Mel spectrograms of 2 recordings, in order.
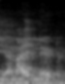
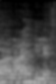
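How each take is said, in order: First: एनाहिलेट said a-nai-let, the h left silent. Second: एनाहिलेट said wrongly as a-na-hi-let, with the h sounded; wrong pronunciation with h. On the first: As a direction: say एनाहिलेट correctly with no h sound. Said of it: "एच को silent करके pronounce करेंगे". (एनाहिलेट को एच silent रखकर सही बोलें) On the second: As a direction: read एनाहिलेट sounding the h, the way not to say it. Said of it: "इसको एनाहिलेट नहीं पढ़ेंगे". (एनाहिलेट को गलत तरीके से, h बोलकर पढ़ें) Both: Shown as a demonstration.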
